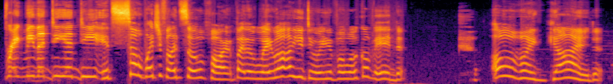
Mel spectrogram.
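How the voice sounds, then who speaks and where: Heard in a dry recording, a woman with a high-pitched voice livestreams a game and reacts to a quest. Though her pace is measured, her casual chat with viewers is effusive and exclamatory.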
